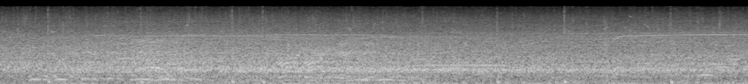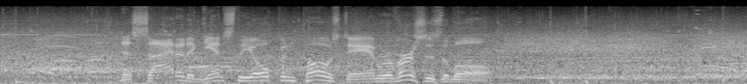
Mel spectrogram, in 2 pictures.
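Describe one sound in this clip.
A large crowd cheers and murmurs in an echoing arena.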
